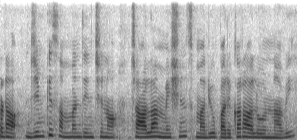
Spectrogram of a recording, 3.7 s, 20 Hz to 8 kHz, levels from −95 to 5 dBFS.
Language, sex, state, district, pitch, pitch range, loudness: Telugu, female, Telangana, Hyderabad, 225 Hz, 210-245 Hz, -18 LUFS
